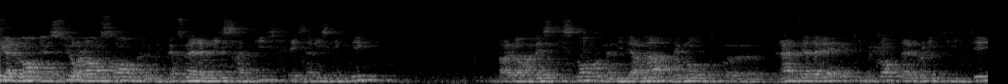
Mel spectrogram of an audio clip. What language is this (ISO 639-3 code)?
fra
